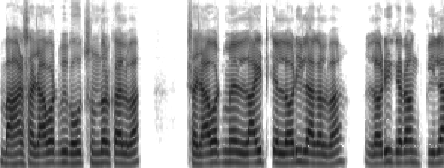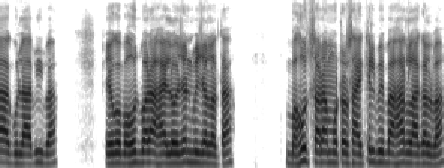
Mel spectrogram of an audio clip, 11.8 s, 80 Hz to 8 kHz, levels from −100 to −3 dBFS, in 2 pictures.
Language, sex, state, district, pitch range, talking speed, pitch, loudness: Bhojpuri, male, Bihar, Saran, 170-185 Hz, 195 wpm, 180 Hz, -15 LUFS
